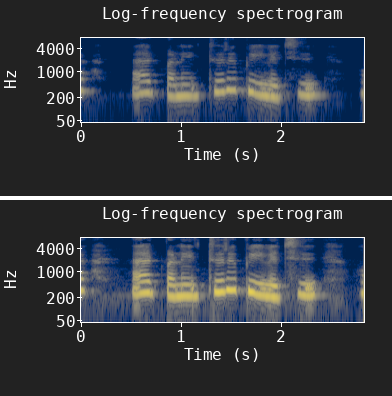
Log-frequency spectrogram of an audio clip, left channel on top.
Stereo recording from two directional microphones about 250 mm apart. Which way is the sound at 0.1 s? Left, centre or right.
Right.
